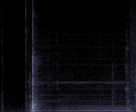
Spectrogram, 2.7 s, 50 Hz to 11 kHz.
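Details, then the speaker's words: 1999 Pontiac Grand Am GT 4-door, about 20 years old, rear window regulator: click then steady motor hum about two seconds, motor works and pulls glass down but won't push up; suspected broken window clip. "So obviously the motor's working. Now it's pulling down, but it's just not pushing it up."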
